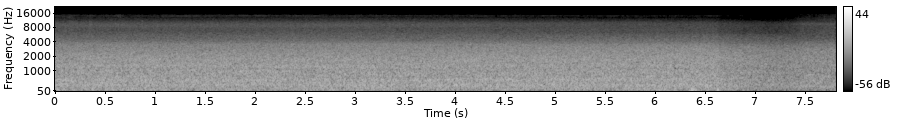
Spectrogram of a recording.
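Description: Swollen, muddy river rushing fast over rocks: a steady wash of water noise that eases slightly near the end.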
